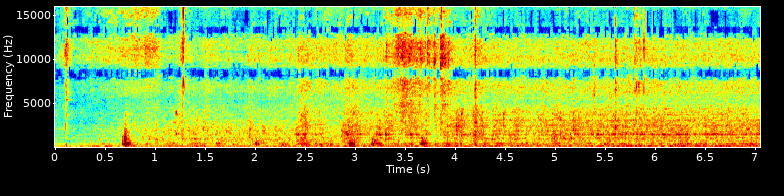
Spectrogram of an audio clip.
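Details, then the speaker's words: 2012 Beko WMD261 washing machine on spin-and-drain function test: drain pump gives a steady low hum with light sloshing and drains fine; normal drain pump operation, though it sounds like undissolved tabs are washing around. "We're going to press go. Pump runs, drains fine."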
